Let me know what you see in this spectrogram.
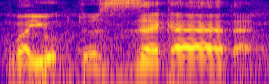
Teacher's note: وَيُؤْتُ الزَّكَاةَ، یہاں جو ہے حمزہ ساکن ہے تو یہ حمزہ ساکن میں جھٹکا ہوگا، اور زا کی آواز جو ہے اس میں سیٹی کی مثل آواز پیدا ہوگی، اور کاف کو تھوڑا کھینچنا ہے، کھڑا زبر ہے، اور اگر ہم جیم پہ وقف کریں تو پھر گول تا جو ہے یہ ہاتھ سے تبدیل ہوگی۔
